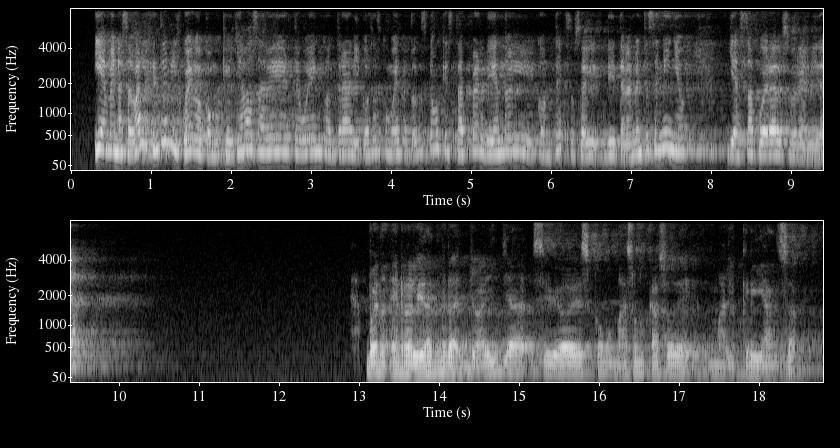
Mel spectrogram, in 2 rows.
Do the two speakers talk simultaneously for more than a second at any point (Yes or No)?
No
